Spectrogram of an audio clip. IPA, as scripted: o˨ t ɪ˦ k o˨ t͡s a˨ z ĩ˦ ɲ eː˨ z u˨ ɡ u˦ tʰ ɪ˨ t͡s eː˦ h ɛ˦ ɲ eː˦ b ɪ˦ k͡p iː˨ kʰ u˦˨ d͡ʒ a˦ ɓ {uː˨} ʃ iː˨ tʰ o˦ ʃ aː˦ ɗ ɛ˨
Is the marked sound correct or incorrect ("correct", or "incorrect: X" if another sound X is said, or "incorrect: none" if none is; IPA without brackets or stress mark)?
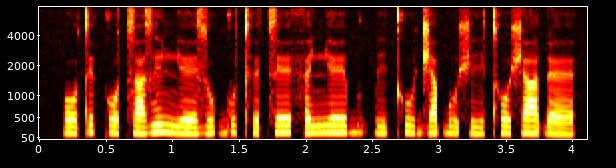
incorrect: u˨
